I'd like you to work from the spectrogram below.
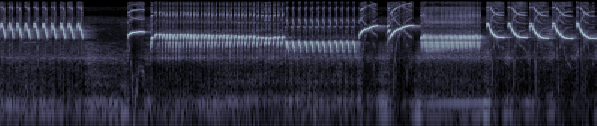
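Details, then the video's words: Song of a young canary recorded for masteran training: fast chopped whistles, a sharp upswept note, a long even buzzy roll, a rapid pulsed trill, then arched whistled notes and more buzzing. "Young Canary Masteran, Long Sounds Grumbling"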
